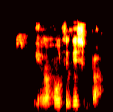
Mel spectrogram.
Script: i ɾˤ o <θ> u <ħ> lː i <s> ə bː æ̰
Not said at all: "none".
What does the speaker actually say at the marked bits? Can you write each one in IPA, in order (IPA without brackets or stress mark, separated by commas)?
ħ, θ, s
